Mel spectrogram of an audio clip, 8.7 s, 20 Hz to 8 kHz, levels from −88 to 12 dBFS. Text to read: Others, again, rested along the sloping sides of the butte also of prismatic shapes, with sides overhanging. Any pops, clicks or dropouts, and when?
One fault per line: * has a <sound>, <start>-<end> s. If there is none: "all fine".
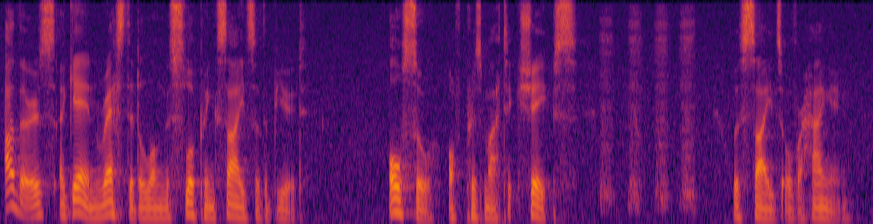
* has a sniff, 6.0-7.0 s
